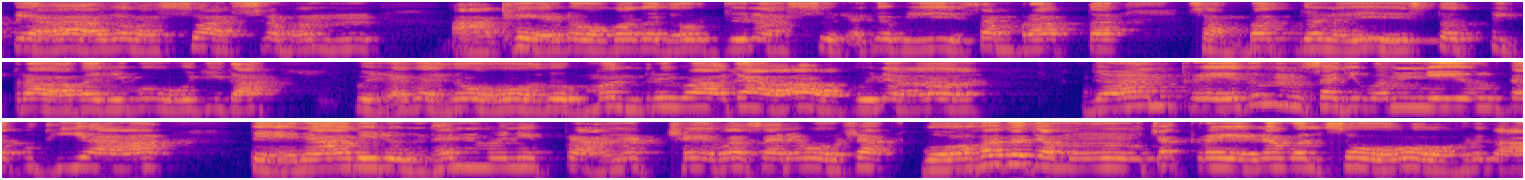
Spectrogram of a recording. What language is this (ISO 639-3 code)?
tam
